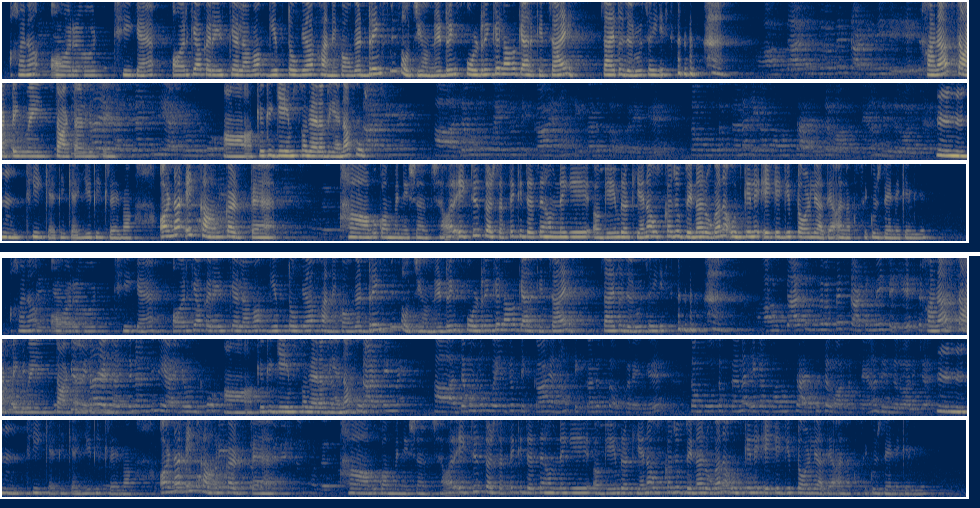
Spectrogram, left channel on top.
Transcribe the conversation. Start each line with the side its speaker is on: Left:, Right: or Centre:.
Left: है ना
Right: सही कह
Left: और
Right: रहे हो आप
Left: अ, ठीक है और क्या करें इसके अलावा गिफ्ट हो गया खाने का हो गया ड्रिंक्स नहीं सोची हमने ड्रिंक्स कोल्ड ड्रिंक के अलावा क्या रखें चाय चाय तो जरूर चाहिए <laughs>
Right: हाँ चाय तो मुझे लगता है स्टार्टिंग में ही चाहिए <laughs>
Left: है ना स्टार्टिंग
Right: क्योंकि
Left: में ही स्टार्टर
Right: उसके बिना
Left: जैसे
Right: एनर्जी नहीं आएगी उनको
Left: हाँ क्योंकि गेम्स वगैरह
Right: है
Left: भी
Right: ना
Left: है ना फिर
Right: स्टार्टिंग में हाँ जब हम लोग वही जो टिक्का है ना टिक्का जब सर्व करेंगे तब हो सकता है ना एक आध बार हम चाय से चलवा सकते हैं ना जिंजर वाली चाय
Left: हम्म हम्म हम्म ठीक है ठीक है ये ठीक
Right: हम्म,
Left: रहेगा
Right: क्योंकि
Left: और ना
Right: वो ना
Left: एक
Right: पकौड़ी
Left: काम
Right: और
Left: करते
Right: इसका
Left: हैं
Right: कॉम्बिनेशन हो जाएगा
Left: हाँ वो कॉम्बिनेशन अच्छा है। और एक चीज कर सकते हैं कि जैसे हमने ये गेम रखी है ना उसका जो विनर होगा ना उनके लिए एक एक गिफ्ट और ले आते हैं अलग से कुछ देने के लिए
